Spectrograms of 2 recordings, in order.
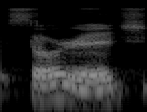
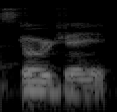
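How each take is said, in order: First: "storage" said as STOR-ij; correct pronunciation. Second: "storage" said as STOR-jay; mistaken pronunciation. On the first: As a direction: end "storage" on a short IJ. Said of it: "pronounced as storage". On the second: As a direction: turn the end of "storage" into JAY. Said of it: "not storage". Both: Shown as a demonstration.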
